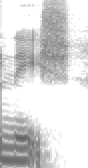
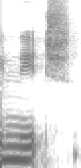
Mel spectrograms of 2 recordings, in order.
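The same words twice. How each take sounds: First: "niche" said as NEESH, long ee, soft sh; speaker's own pronunciation. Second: "niche" said as NITCH, short i, ch ending; other speaker's pronunciation. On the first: Host saying "niche" her own way, as neesh. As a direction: rhyme "niche" with leash. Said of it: "or as I guess you would say". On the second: Host saying "niche" the listener's way, as nitch. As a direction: rhyme "niche" with pitch. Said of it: "as I guess you would say". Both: Shown as a demonstration.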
